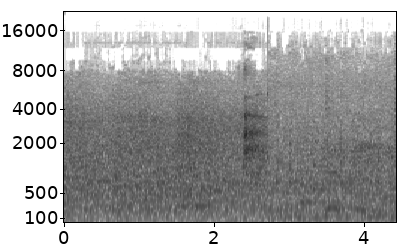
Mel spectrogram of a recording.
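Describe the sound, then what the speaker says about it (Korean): Inside the Hong Kong AEL Airport Express train during a ride, a steady loud rumble of wheels and carriage noise with a brief higher rattle partway through. "저는 이제 AEL 열차 타고 이제 숙소로 먼저 가려고 해요."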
